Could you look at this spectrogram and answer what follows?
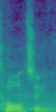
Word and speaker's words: Howton: from Horton number 49 spelt Howton pronounced Horton so we've been told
